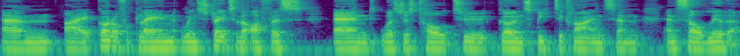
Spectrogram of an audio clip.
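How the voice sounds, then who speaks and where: A man with a South African accent speaks at a fairly slow pace in a fairly low, monotone, flat voice, with hardly any pauses. Audible room echo surrounds him. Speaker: startup founder. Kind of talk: podcast interview. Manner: hesitant with fillers.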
